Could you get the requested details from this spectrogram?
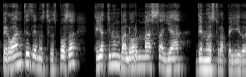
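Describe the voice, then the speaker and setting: Man, middle-aged pastor, casual Bible lesson, very mellow voice, fairly high pitch, chatty and playful. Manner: chatty, jokey, acts out little quoted scenes. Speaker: pastor teaching a class.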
